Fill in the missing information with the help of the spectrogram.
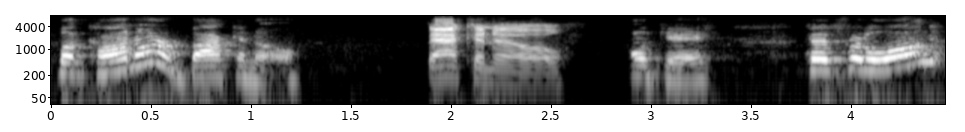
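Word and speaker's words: Baccano: But is it pronounced Bacano or Bacano? Bakano.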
